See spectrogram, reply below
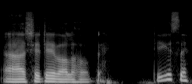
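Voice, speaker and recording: A Bangladeshi man teaching English pronunciation in an online class, slowly modelling sounds and often checking that the class is following. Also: medium pitch, expressive, a little mellow, no room sound, clean studio sound. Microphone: laptop or video call mic.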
